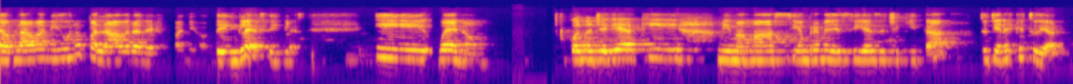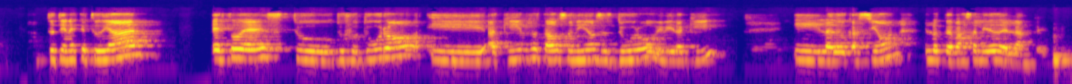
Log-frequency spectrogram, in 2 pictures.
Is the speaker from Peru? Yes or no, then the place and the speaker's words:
yes; Lima, Peru; moved away as an adult; now in United States; yo originalmente soy de Lima, Perú. Nací en Lima, crecí en Lima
